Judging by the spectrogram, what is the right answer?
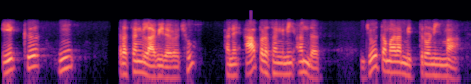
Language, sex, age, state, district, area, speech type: Gujarati, male, 45-60, Gujarat, Anand, urban, conversation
